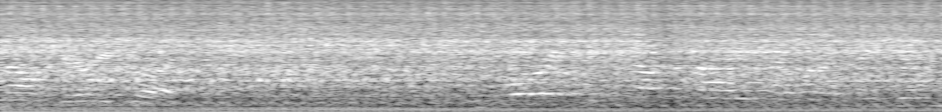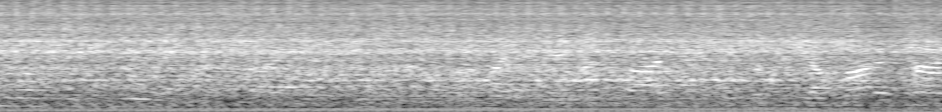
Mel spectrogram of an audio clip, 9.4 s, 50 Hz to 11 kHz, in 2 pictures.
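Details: Restored Cub Cadet 782 diesel garden tractor at the end of the project, idling; steady, even diesel clatter with a constant low drone and no misses or knocks, a healthy idle.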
